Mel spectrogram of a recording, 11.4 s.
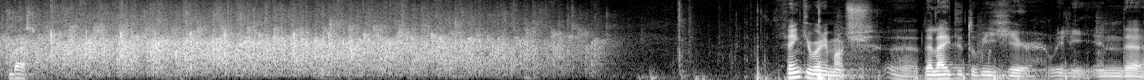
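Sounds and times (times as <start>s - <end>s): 
audience applause: 0.0s - 7.3s
speech: 0.1s - 0.5s, 7.9s - 11.4s.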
